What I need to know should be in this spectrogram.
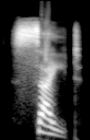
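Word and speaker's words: Zeit: इसलिए ई आई की आवाज हमेशा आई होगी। जैसे शब्द जाइट में जिसका मतलब है टाइम। इसका उच्चारण होगा साइट।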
